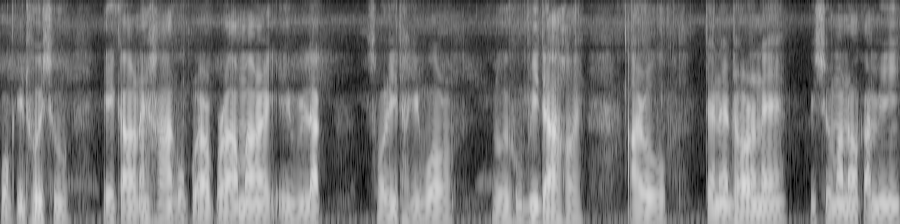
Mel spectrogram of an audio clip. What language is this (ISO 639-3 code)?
asm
